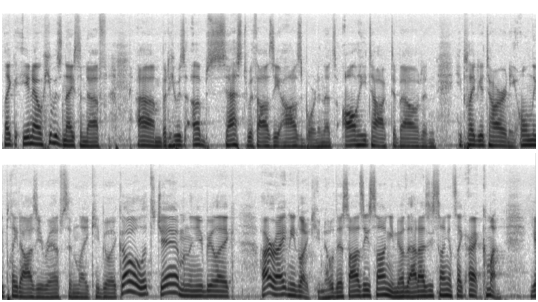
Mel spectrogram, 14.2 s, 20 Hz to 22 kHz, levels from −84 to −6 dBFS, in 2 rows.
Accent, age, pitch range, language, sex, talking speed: American, 30-49, 110-135 Hz, English, male, 280 wpm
